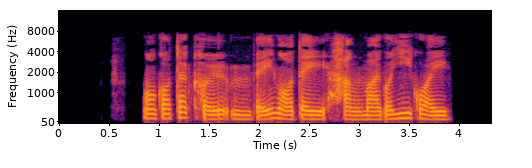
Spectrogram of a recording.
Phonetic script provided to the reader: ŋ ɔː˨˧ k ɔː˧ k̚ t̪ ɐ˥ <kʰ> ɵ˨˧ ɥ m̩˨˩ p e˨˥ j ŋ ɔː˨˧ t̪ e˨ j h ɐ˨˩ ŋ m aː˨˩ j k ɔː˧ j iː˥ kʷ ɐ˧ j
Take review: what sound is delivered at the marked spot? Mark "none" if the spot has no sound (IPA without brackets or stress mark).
kʰ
